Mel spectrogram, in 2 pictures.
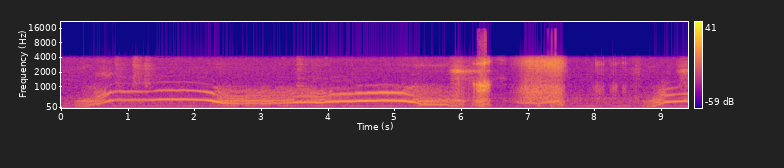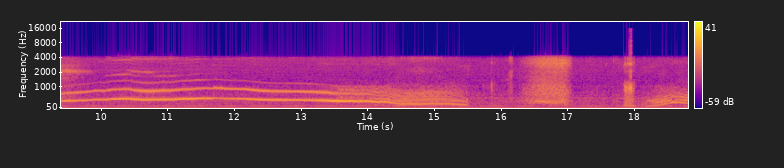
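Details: A male Maine Coon cat gives long, drawn-out, wavering yowls, complaining about an unfamiliar kitten visiting his home.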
